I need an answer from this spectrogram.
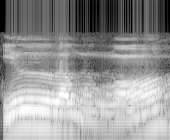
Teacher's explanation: lafaz Allah sebelumnya fathah, dia dibaca o. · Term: tafhim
